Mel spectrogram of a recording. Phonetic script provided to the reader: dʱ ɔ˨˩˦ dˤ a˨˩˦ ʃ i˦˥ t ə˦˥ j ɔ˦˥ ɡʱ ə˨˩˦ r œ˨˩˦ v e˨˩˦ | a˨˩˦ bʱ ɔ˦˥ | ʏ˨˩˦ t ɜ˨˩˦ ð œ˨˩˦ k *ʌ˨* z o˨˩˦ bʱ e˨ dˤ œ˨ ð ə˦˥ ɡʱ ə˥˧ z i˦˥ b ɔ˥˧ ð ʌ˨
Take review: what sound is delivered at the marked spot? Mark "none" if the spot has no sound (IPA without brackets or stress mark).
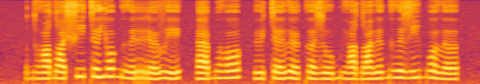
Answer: ʌ˨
